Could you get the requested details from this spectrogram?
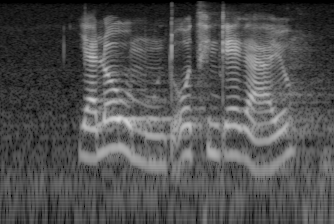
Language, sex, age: Zulu, female, 19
